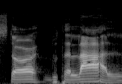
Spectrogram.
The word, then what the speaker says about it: Star Lotulelei: And by the way, Marc, uh, I don't like to call out a colleague uh, on the pod, but it's actually pronounced. – Better not be me. Yeah, it's you. It's pronounced Star Lotulelei.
